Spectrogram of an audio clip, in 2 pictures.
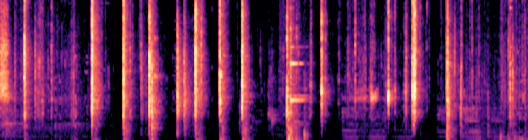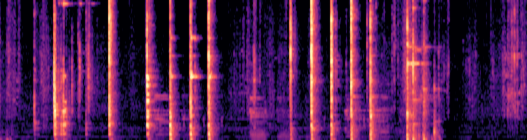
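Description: A hammer striking small metal parts on a workbench to knock them apart: many sharp knocks and clinks at irregular intervals, some ringing briefly.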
